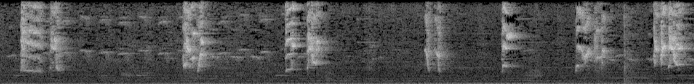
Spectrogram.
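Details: Lovebird singing without stopping: repeated harsh, high, buzzy chirps arriving roughly every second, some in double bursts, with soft low hum underneath.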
